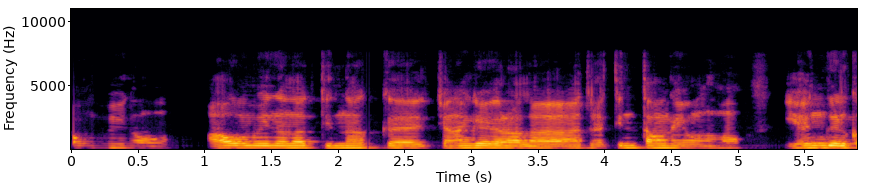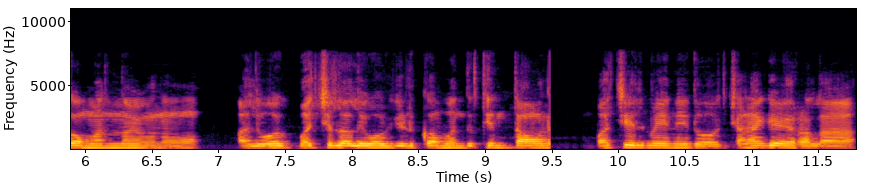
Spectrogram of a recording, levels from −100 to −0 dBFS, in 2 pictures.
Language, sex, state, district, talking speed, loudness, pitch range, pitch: Kannada, male, Karnataka, Chamarajanagar, 120 wpm, -18 LUFS, 140-155 Hz, 145 Hz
